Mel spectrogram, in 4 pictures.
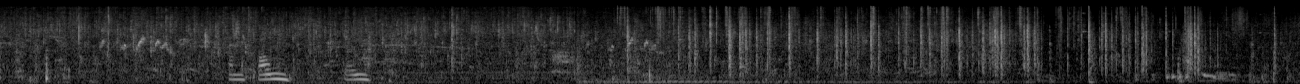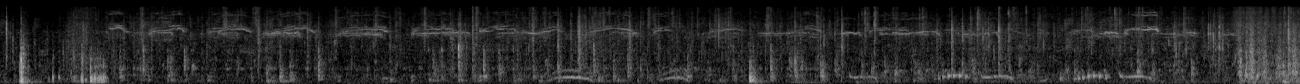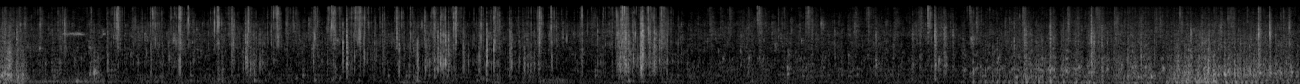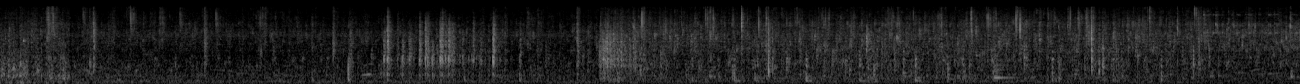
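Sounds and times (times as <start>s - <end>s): bird high warbling song: 0.5s - 4.5s, 5.5s - 6.8s, 14.0s - 25.6s.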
